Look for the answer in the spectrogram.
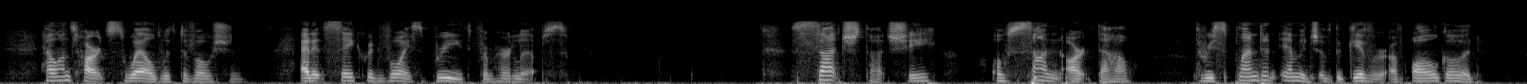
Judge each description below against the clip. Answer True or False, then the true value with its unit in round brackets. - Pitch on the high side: False (145 Hz)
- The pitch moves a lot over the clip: False (3.2 semitones)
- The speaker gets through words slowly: True (115 wpm)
